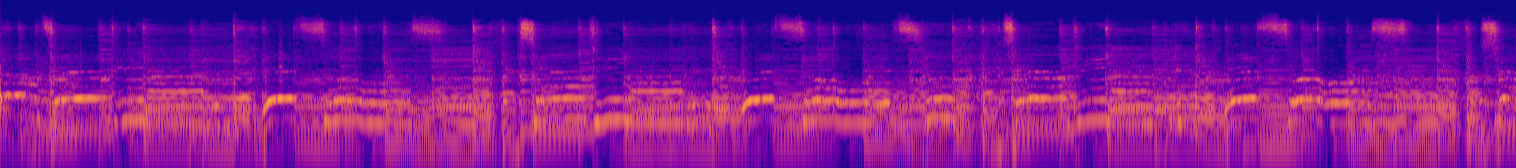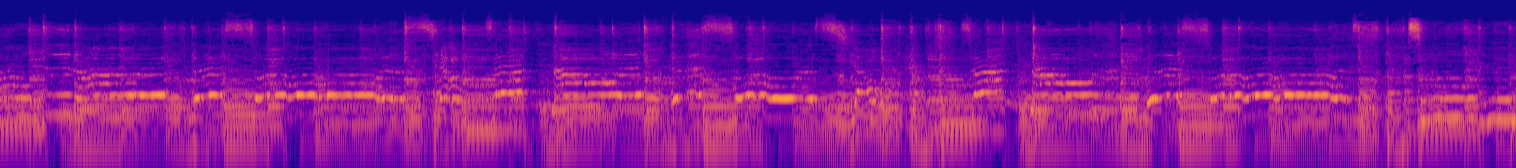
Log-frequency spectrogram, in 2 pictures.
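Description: A woman singing live over her own strummed acoustic guitar, a steady groove with the voice gliding between notes.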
